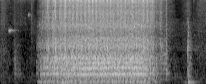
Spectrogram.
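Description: Sewing machine stitching a concha blanket in a straight seam, one close, steady whirring burst of rapid needle strokes lasting about two and a half seconds, with brief clicks before and after.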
